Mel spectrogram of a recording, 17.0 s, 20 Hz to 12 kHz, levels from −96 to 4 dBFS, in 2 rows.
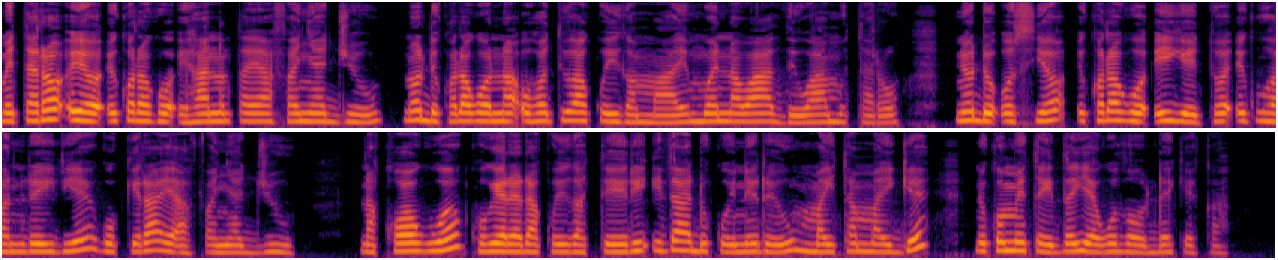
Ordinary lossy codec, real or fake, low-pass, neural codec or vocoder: none; real; none; none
